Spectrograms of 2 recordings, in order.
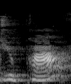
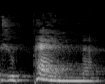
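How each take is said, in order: First: The word ends in a nasal vowel, no N. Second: The word ends with a clearly pronounced N sound. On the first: The speaker calls it right. "we say du pain for bread" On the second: The speaker calls it wrong. "We don't say du pain. We don't pronounce the letter N"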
